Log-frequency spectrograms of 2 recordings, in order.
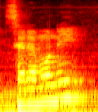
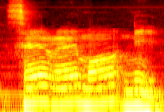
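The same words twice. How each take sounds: First: Said in the usual way. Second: سرمونی very slowly as "se - re - mo - ni"; syllable by syllable. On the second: Shown as a demonstration. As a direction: break سرمونی into four long, separate syllables. Teacher sounds word out by syllables. («سرمونی» هجا به هجا و خیلی آهسته)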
